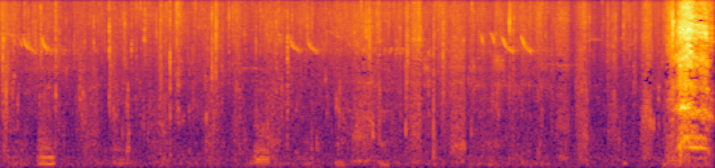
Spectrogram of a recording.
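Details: Several pigs grunting while feeding, low short grunts spaced a few seconds apart, with faint high bird chirps in the background and a loud rustling burst near the end.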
